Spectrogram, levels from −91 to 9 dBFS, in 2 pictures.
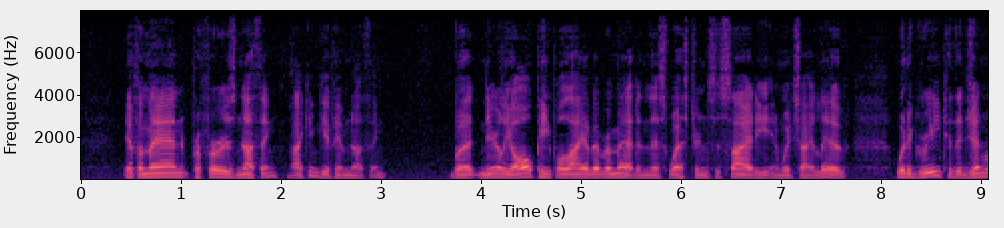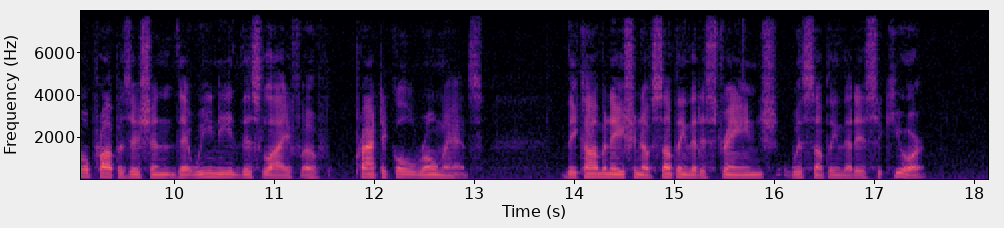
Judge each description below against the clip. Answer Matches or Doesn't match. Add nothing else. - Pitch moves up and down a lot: Doesn't match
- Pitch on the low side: Matches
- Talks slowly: Doesn't match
